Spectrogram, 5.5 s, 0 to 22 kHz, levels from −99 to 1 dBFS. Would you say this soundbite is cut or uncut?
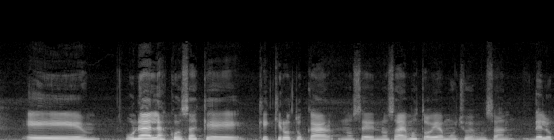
uncut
